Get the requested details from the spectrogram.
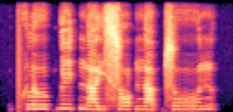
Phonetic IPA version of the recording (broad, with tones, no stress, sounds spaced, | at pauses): pʰ l ɤː˦˥ k̚ l i˥˩ t̚ n a˨˩ j s ɔ˨˩ ʔ n a˨˩ p̚ s oː˩˦ n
